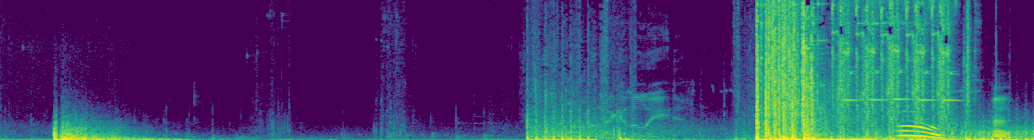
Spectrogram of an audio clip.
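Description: Gunfire bursts in a competitive first-person shooter match, arriving in loud clustered volleys after a quieter stretch, with players talking over the action.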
